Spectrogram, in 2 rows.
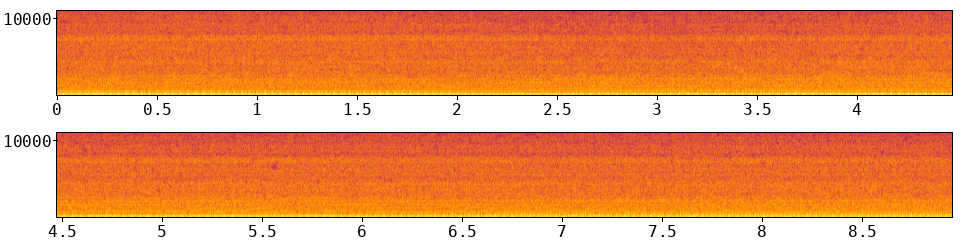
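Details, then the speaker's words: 1970 Honda 600 sedan (N600) running after revival with rebuilt carburetor: engine holds a steady fast buzz far above normal idle, around 4,000 RPM, and won't idle down because the throttle cable is adjusted too tight with no play. "Some people call me up and they go, "Hey, my car won't idle down." Well, it's because your cable's too tight."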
